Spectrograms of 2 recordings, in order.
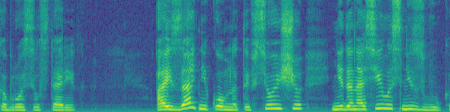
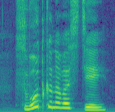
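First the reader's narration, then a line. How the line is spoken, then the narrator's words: Cheerful tone. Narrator (Russian): сказал Энтони бодрым тоном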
